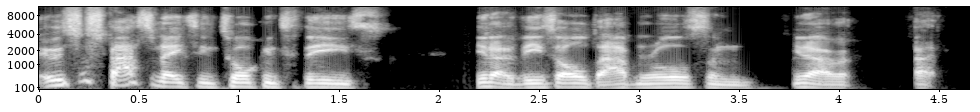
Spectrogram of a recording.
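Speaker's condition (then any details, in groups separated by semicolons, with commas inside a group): No condition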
